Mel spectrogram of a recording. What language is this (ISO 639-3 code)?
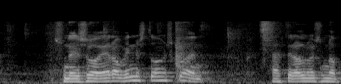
isl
